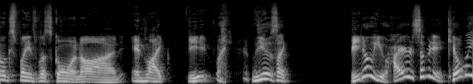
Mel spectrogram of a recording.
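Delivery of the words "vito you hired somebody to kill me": high, fast disbelief; incredulous. Retold or imitated. Podcaster voicing Leo learning of the hit, high incredulous.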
